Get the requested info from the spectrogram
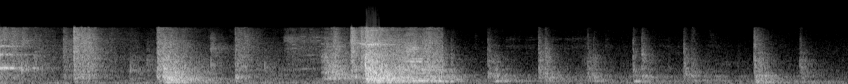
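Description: Thuds and a slam at a metal locker, the loudest lasting about a second near the middle, then a run of quick light taps about three a second.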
